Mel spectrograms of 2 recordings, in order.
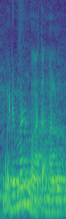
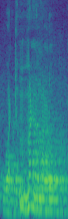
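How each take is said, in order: First: "Gua demen banget sama lu." with real feeling behind it; sincere liking. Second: "Gua demen sama lu." with a half-hearted tune that shows no liking; unconvinced intonation. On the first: Preacher showing how real affection sounds, sincere. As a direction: say "Gua demen banget sama lu." warmly, meaning every word. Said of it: "Beda dengan". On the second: Preacher showing intonation that reverses the meaning, half-hearted. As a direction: say "Gua demen sama lu." flatly so it means the opposite. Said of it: "Itu kan gak demen namanya". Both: Shown as a demonstration.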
